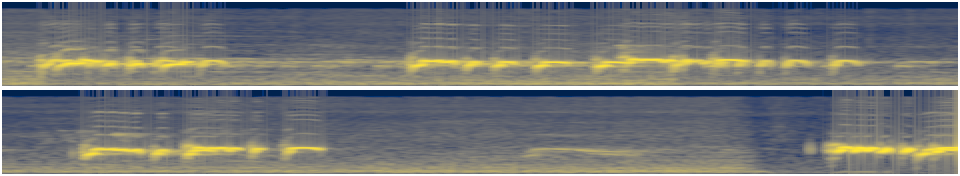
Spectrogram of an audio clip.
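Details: Zebra dove, local bird, singing a small 'klung' style lure song to spur other doves: repeated phrases of fast stuttering coos, several bursts, a short softer coo, then a final loud phrase.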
